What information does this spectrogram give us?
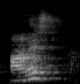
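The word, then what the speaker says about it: honest: देखने में यहाँ पर जो ये वर्ड है वो एच से शुरू है लेकिन एच साइलेंट होता है। ये भी जो वर्ड है एच से शुरू हुआ है लेकिन वो एच साइलेंट होता है। हम इसे एयर पढ़ते हैं।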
